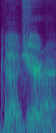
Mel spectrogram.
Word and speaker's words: Gojira: AKA uh uh go Gojira yeah well because it's the Japanese they still call it Gojira yeah oh I I know they pronounce it Gojira but I still find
